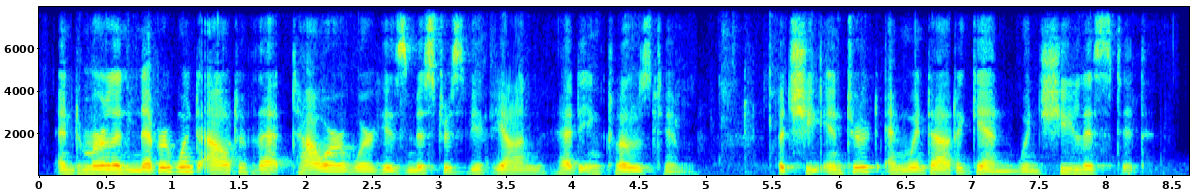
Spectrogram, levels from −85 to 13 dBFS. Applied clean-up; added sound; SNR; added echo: neural separator model SepFormer DNS4.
